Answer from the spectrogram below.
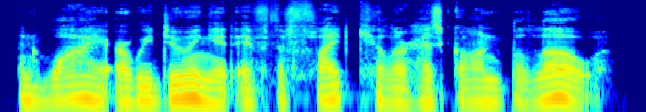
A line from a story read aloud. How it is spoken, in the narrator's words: There was a croak from thin air, almost a word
